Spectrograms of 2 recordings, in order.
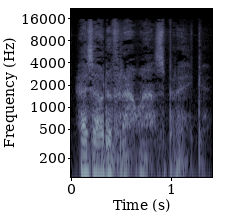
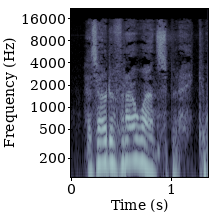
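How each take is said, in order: First: Very soft, secretive storytelling; whispered narration. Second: Said in the usual way. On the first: A narrator's reading. Herneemt het verhaal fluisterend. (fluisterend verteld)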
